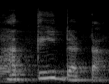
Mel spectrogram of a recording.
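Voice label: Santali female elephant tusk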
